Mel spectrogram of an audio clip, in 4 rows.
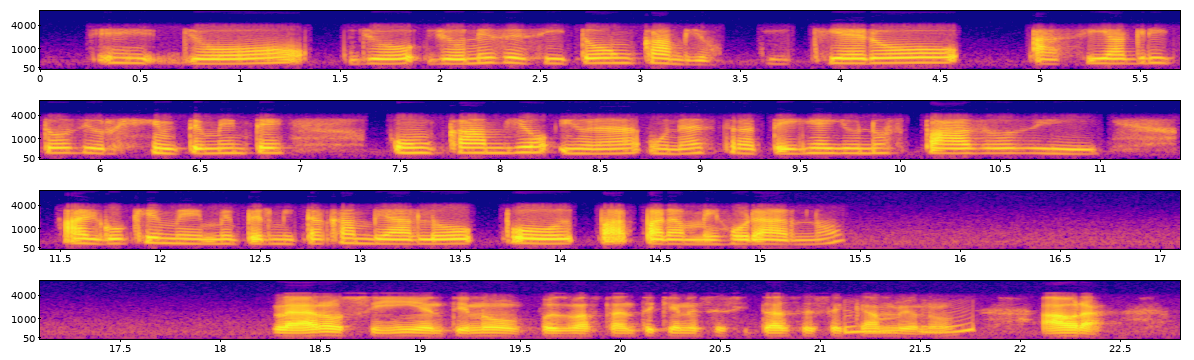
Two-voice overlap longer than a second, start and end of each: none

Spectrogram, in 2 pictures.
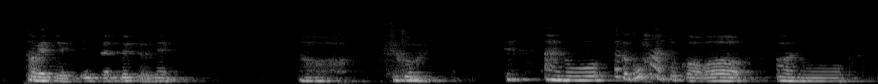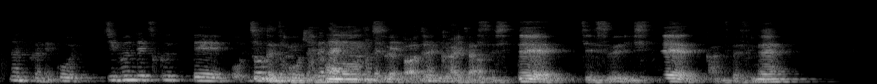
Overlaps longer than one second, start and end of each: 11.3-13.6

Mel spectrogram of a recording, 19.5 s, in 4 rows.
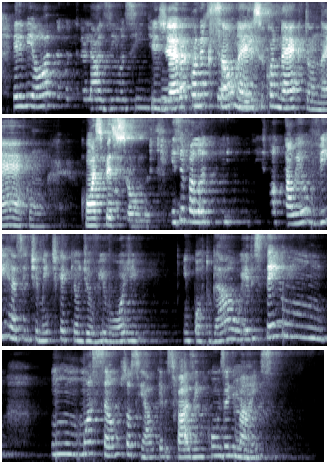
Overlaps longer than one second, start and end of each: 2.2-3.8

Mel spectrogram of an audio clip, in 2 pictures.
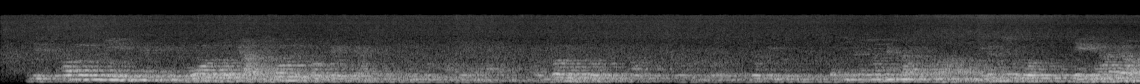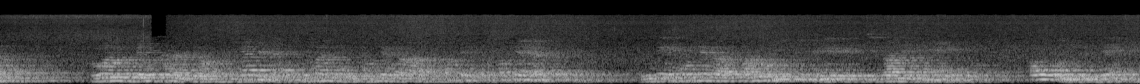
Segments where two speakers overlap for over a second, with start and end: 8.4-9.9

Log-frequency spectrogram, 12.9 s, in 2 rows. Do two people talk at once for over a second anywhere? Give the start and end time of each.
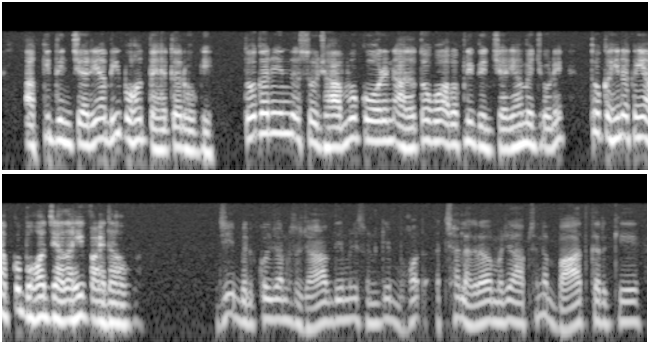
none

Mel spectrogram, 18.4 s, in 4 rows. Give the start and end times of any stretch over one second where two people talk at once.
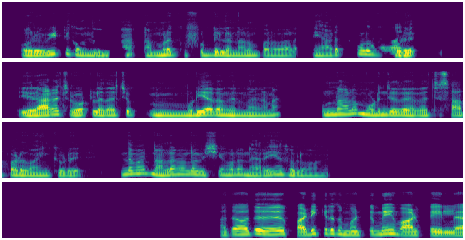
none

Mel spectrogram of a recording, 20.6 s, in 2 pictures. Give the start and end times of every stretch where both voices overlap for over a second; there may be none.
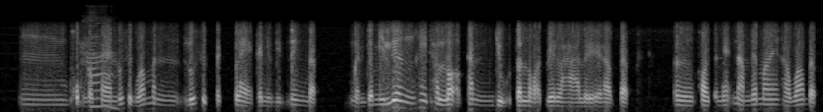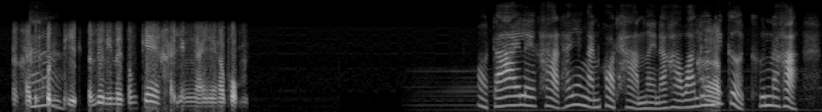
none

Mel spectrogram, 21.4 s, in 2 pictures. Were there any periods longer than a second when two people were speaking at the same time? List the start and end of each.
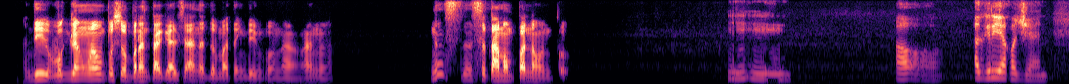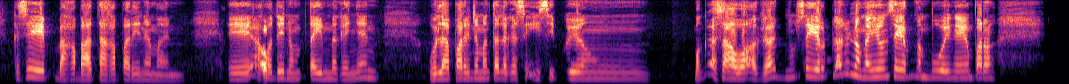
none

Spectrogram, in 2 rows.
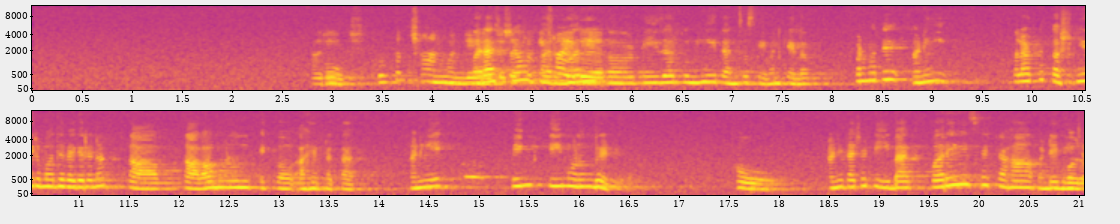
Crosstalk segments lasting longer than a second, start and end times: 4.4-5.7

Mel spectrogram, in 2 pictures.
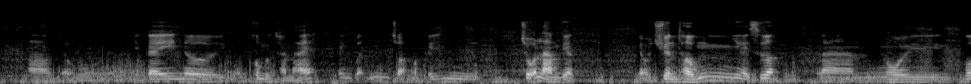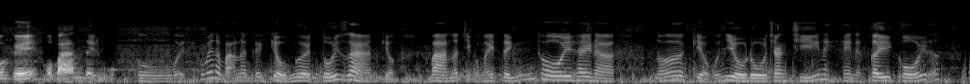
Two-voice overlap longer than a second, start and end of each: none

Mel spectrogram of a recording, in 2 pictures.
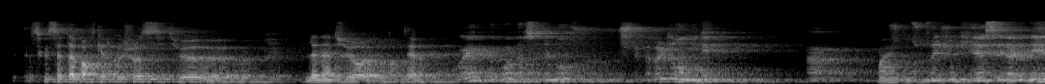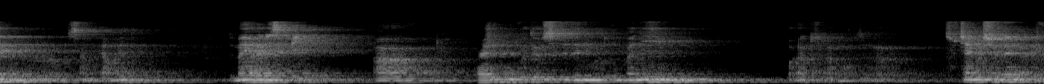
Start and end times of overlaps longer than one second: none

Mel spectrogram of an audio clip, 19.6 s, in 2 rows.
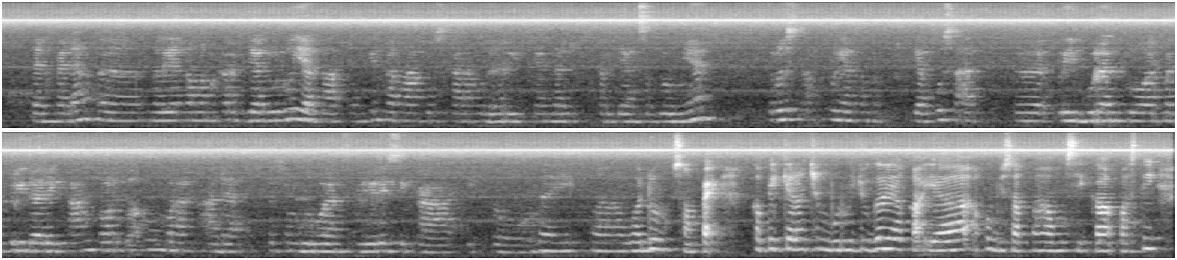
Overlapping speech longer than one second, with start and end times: none

